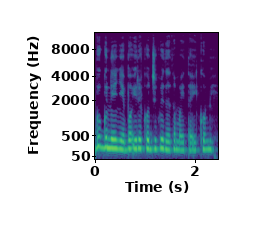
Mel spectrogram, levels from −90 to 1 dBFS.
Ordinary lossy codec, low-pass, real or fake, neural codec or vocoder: none; none; real; none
